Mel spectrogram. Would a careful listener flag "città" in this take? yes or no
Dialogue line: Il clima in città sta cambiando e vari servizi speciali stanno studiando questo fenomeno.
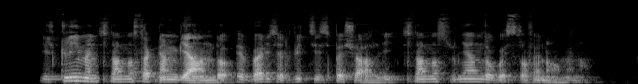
yes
